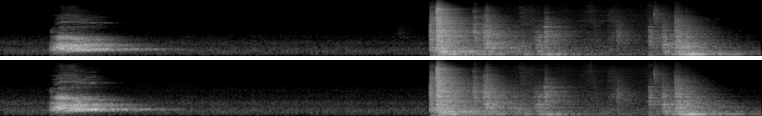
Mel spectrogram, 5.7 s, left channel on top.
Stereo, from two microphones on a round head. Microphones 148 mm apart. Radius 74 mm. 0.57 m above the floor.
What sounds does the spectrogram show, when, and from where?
0.4 s a dog barking: 50° right (ahead or behind), 0.9 m
3.2 s a door slam: 5° right (ahead or behind), 1.2 m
